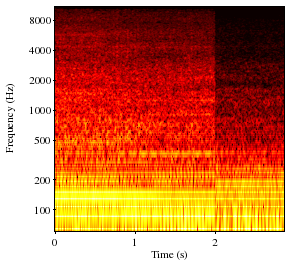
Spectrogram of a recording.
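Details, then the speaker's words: Audi B5 S4 engine idling while warming up after the failed water pump was replaced and coolant refilled; coolant temperature 58 C and holding steady, so head gaskets seem safe. Firm, steady idle with even firing and no whine, rattle or bearing noise; normal idle. "Well, she's running really good. Coolant temp's holding steady, so it looks like head gaskets are safe."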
